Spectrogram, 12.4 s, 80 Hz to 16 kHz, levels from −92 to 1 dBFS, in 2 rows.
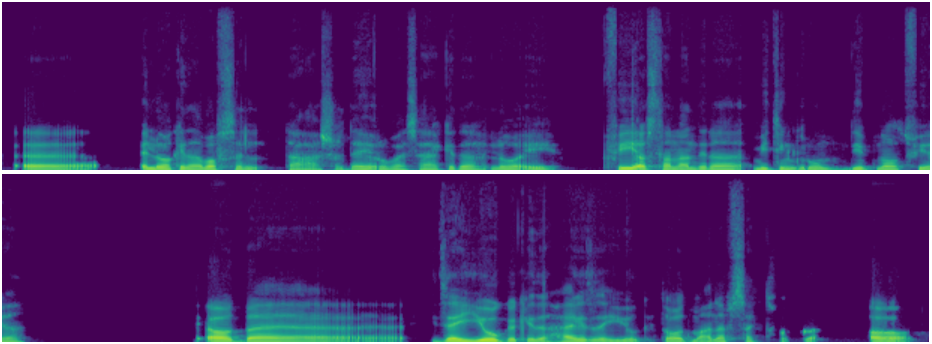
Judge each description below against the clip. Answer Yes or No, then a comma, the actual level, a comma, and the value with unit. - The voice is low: Yes, low, 100 Hz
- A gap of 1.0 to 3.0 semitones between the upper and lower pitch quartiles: Yes, narrow, 2.5 semitones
